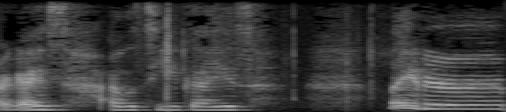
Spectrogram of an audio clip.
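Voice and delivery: very loud, high, out-of-breath delivery. Speaker signs off to viewers while recovering from surgery, out of breath. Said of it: "because I am out of breath".

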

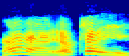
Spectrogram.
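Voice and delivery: odd, weird, very high put-on voice. Imitating an actress in the film: imitating an actress's weird voice. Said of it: "she's doing, like, a weird voice".

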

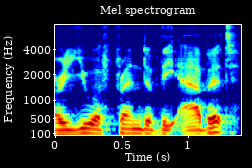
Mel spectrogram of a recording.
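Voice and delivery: ordinary talk

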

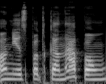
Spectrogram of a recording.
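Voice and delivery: high, loud shouting. The father asks the grandmother about his son; Mi answers, shouting. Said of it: "krzyknęła mi".

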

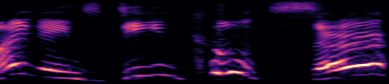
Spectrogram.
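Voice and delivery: high, loud, keen superhero sidekick voice. As a young, energetic writer asked his name, answer as Dean Koontz as a superhero sidekick. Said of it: "Dean Koontz talks like a superhero sidekick".

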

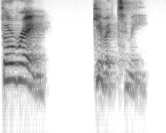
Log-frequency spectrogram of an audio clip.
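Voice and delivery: acted stern, severe voice. Retelling a woman in the story circle demanding her ring, imitating a stern voice. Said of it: "I hear her say very sternly".

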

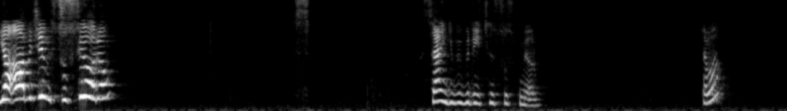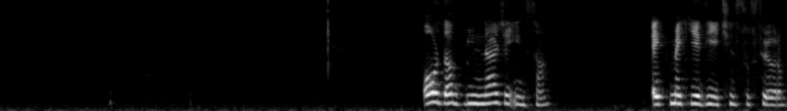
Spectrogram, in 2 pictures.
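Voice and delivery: furious and fed up, near crying. Venting to the listener about being worn down, angry to the point of tears. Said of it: "O kadar bak sinirden ağlayacağım".

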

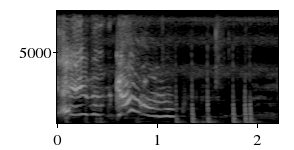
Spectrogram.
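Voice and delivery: affected squeaky voice. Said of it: "Why did you have such a squeaky voice?".

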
